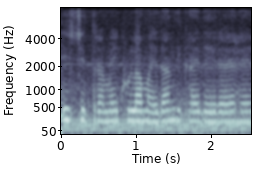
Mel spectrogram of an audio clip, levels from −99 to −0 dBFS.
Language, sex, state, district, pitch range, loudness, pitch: Hindi, female, Uttar Pradesh, Deoria, 195-210 Hz, -21 LUFS, 200 Hz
